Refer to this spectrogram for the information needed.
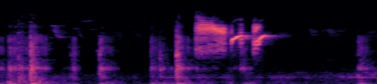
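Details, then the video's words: Female common iora used as a lure to provoke rivals into calling: a loud harsh buzzy rasp followed by two short, bright upslurred whistles. Repeated low knocks and thumping handling noises run through the background. "SIRTU BETINA GACOR PANCINGAN PALING AMPUH BIKIN CEPAT BUNYI DAN EMOSI SIRTU LAIN"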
